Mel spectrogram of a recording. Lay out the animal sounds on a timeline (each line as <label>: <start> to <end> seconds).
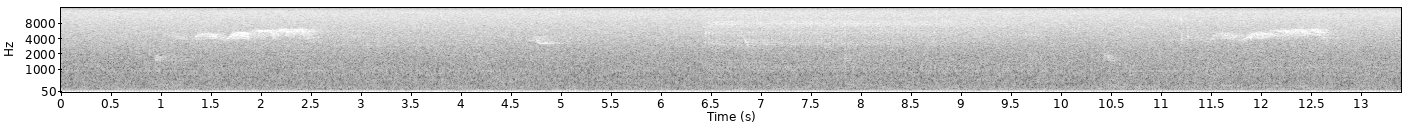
Northern Parula (Setophaga americana): 0.9 to 2.6 seconds
Red-eyed Vireo (Vireo olivaceus): 4.3 to 5.2 seconds
Northern Parula (Setophaga americana): 11.2 to 12.8 seconds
